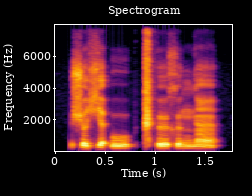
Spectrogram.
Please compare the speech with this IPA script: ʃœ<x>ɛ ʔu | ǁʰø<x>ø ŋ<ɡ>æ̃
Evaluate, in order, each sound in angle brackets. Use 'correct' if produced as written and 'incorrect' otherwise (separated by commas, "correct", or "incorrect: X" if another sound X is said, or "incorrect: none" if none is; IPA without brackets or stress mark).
incorrect: ç, correct, correct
